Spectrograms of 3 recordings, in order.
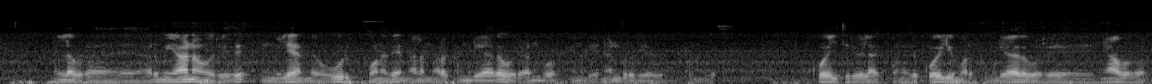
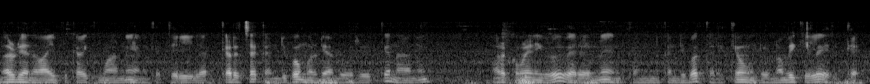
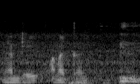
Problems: none marked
